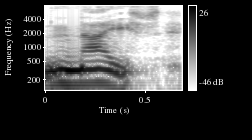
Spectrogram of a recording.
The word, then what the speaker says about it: gneiss: put Oreo cookie rocks nice g-n-e-i-s-s pronounce nice and this is amazing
